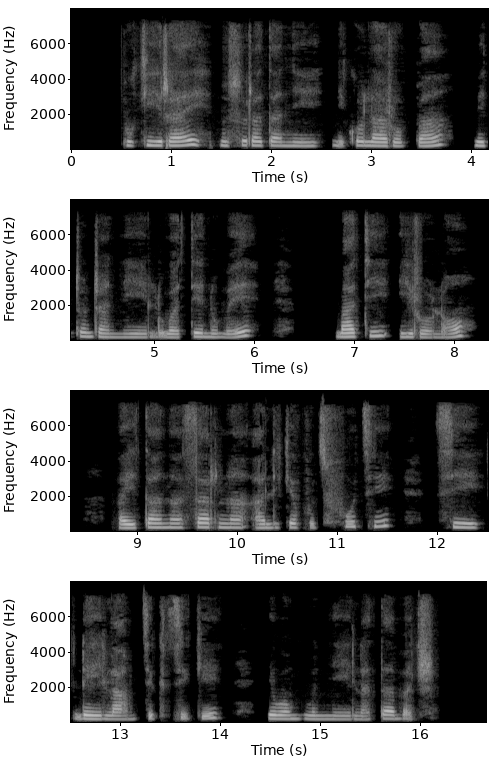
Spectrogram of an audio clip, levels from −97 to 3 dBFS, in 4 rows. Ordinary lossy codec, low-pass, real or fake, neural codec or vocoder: AAC, 32 kbps; 7.2 kHz; real; none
